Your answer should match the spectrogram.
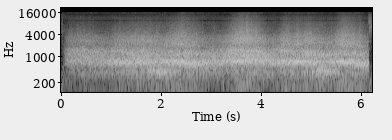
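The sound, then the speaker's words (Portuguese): A large stadium crowd of Flamengo football supporters chants in unison at the Maracanã, a dense roar with rhythmic swells rising and falling for several seconds, loud and sustained, with no single voice standing out. “E tinha aquela, aquela parada lá que a torcida do Flamengo, quando lançou na época, ah, eu sou maluco, eu tô maluco.”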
